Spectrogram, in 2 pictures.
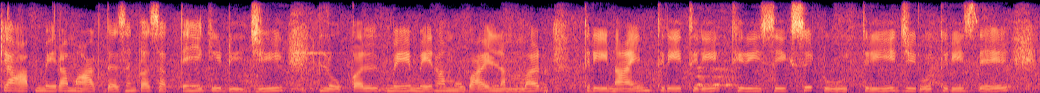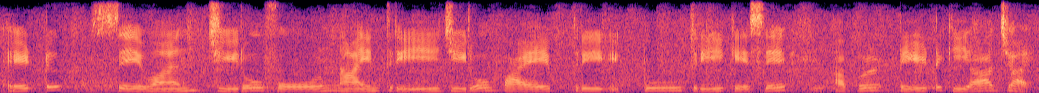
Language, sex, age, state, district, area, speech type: Hindi, female, 18-30, Madhya Pradesh, Harda, rural, read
